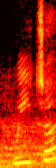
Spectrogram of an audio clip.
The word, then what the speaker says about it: Ouija: Ouija.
